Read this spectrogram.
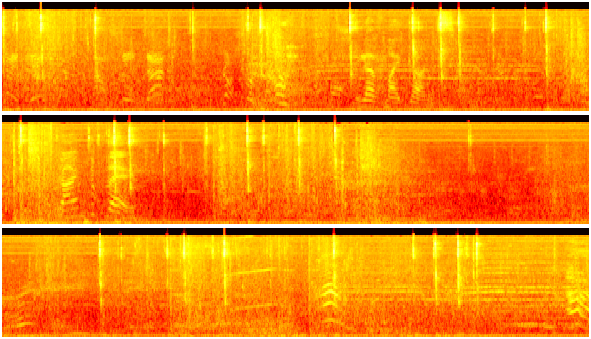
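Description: Shells click as they are loaded into a shotgun.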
